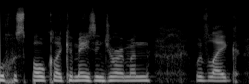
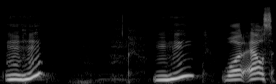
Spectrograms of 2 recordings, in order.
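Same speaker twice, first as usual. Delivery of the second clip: sarcastic mm-hmm; 2 semitones higher, 5 dB louder, slower than usual. Retold or imitated. Egging on the guy's rant.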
